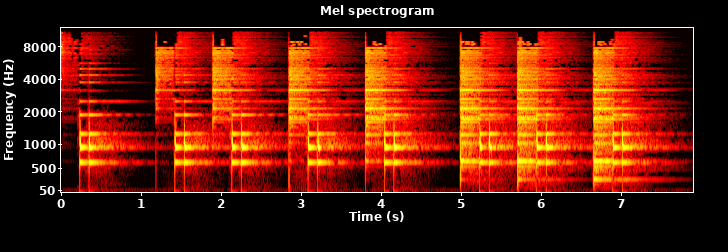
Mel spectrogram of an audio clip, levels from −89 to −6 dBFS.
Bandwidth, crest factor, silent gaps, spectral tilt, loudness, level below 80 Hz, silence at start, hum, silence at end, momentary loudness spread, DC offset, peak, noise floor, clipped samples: 11.5 kHz; 20 dB; none; 1.5 dB/octave; -23 LUFS; -68 dBFS; 0 s; none; 0.4 s; 18 LU; under 0.1%; -6 dBFS; -52 dBFS; under 0.1%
